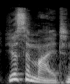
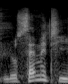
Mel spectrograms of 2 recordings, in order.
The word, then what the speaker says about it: Yosemite: Yosemite, ne? Habe ich das richtig gesagt? – Yosemite, dachte ich. – Ja. Es ist schon wieder falsch gemacht. Yosemite.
